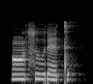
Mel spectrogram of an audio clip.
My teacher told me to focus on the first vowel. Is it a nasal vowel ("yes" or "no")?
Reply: yes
